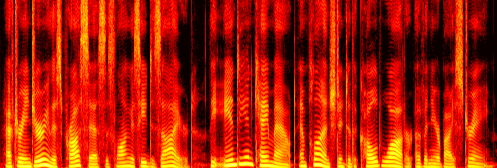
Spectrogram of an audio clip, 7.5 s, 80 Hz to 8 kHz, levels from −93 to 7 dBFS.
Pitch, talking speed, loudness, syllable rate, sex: 185 Hz, 195 wpm, -17 LUFS, 4.8 syllables/s, female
